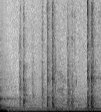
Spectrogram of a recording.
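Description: Computer keyboard being typed on: a few scattered key clicks over a steady low hum.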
